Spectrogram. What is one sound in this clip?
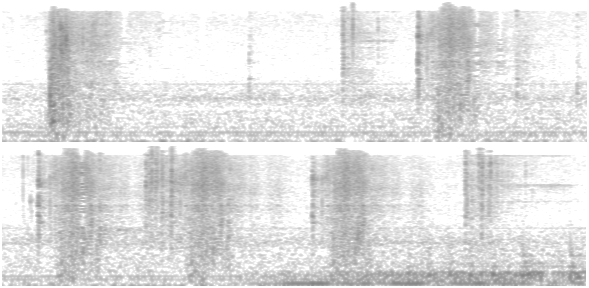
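Footsteps scuff softly on a hard floor.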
